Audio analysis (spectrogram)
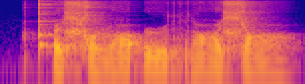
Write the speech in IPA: qʼ ɪ˧ ɕ ɔ˧˩ ɭ ɑ˧ ʔ ə˞˧˩ r ɑː˧˩ ɕ ɑː˧˩

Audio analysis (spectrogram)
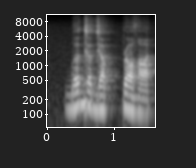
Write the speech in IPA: b ə ɡʲ ʌ ɡʲ ɑ pː ə˞ ðˤ æ

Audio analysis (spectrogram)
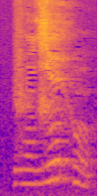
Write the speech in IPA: v ẽ ʑ e h ũ

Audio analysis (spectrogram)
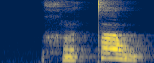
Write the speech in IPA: x ə̃˨ tː ã˦˨ w

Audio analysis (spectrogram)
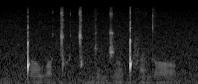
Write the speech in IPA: ŋ͡ǃ ɔ̃ w ɔ ǀʰ o ɡ͡ǀ ɔ̃ ɡ ɪ n d͡ʒ õ ǃʰ ã d ɔ

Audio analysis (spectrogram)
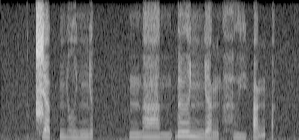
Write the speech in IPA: t͡ɕ a˨˩ t̚ ɲ ɔ̤˨˩ ɲ ə˨˩ t̚ | n a̤ː˨˩ n ɗ ɨ˧ ə̯ ɲ a˧˩ ŋ h ɨ̤˨˩ j ʔ a̰˧˨ ŋ ʔ

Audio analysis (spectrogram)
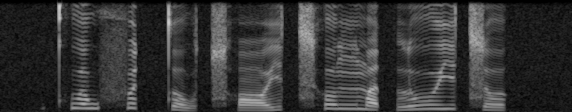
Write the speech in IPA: kʷʰ ɐ˥ w f ɵ˥ t̚ t̪ o˨˩ w t͡sʰ ɔː˨˥ j t͡sʰ ʊ˥ ŋ m ɐ˧ t̚ l uː˥ j t͡s ʊ˧ k̚

